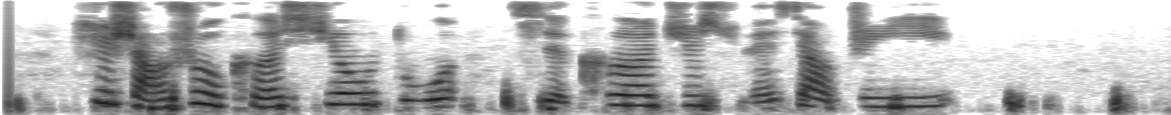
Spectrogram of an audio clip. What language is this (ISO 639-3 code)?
zho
